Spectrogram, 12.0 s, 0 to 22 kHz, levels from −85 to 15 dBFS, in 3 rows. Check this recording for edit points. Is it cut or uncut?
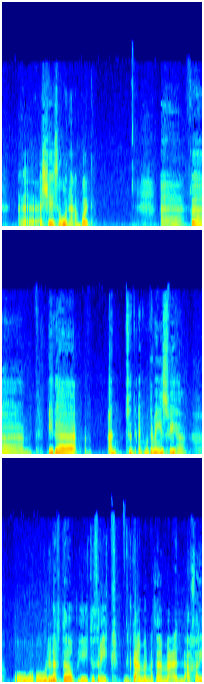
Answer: uncut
